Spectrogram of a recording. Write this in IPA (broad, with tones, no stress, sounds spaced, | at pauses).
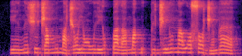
j ĩ˨ n ĩ˧ ʃ i˧ d͡ʒ a˧ m i˧ m a˨ d͡ʒ o˧ j ɔ̃˧ w i˧ j o˦ ɡ͡b a˦˨ l a˨˦ m a˦ ɡ͡b u˦ k͡p i˧ d͡ʒ i˧ j ũ˦ n ã˦ w ɔ˦ s ɔ˦˨ d͡ʒ ɛ̃˨˦ b ɛ˦˨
